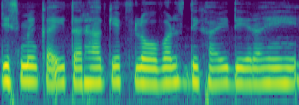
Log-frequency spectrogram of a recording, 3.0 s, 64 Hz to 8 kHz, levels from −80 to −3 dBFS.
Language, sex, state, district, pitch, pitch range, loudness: Hindi, female, Bihar, Patna, 180 Hz, 180-190 Hz, -15 LUFS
